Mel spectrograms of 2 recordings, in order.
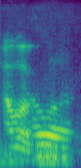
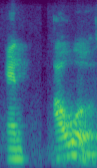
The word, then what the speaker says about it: hour: Tetapi ada certain H yang you tak bunyi. Contohnya, this one. Kita panggil voiceless. H with no sound. Okay, cuba you sebut. Seorang sebut. Ini perkataan N apa? And our.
